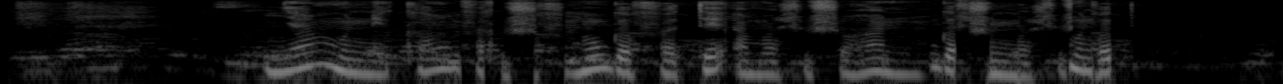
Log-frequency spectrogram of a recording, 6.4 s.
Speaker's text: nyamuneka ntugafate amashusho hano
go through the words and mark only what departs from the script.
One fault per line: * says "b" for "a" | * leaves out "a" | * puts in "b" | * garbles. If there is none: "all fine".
* garbles
* garbles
